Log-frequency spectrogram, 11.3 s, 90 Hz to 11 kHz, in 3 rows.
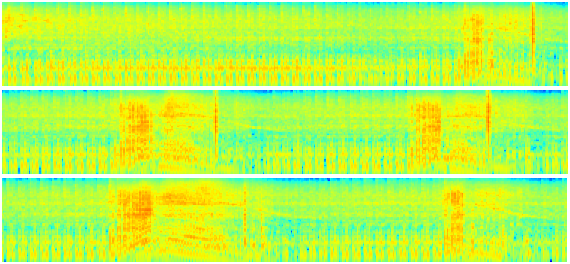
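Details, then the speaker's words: Suzuki GSX-8S parallel twin with full exhaust, DNA open lid removed and OEM airbox lid refitted: deep, even idle between sharp, clean throttle blips; a normal, deeper exhaust tone with the cover on. "I feel like with the cover on it has a deeper tone I like the way it sounds like this"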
